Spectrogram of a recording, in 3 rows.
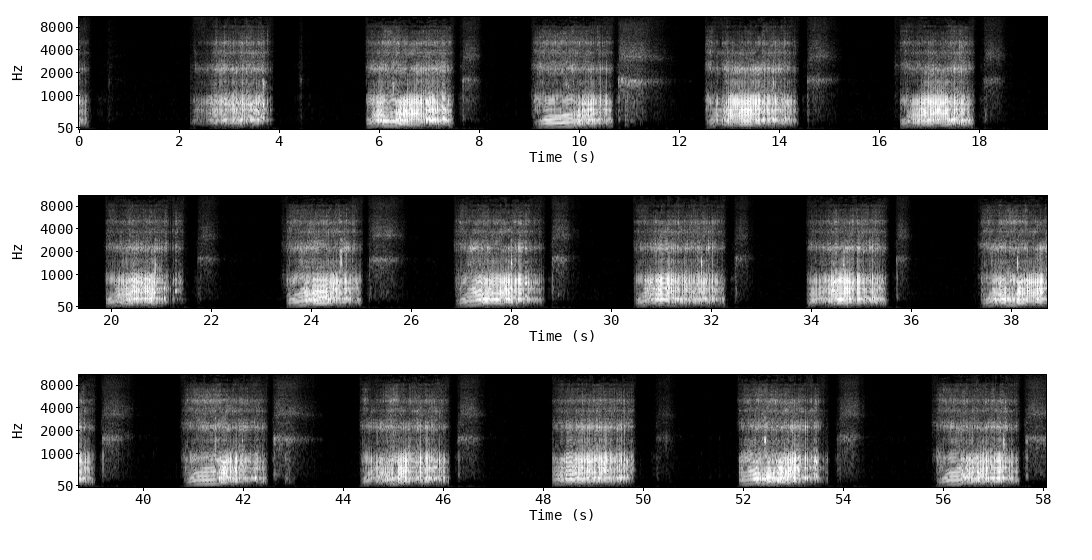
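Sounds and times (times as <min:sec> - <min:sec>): woman snoring: 0:00.0 - 0:00.3, 0:02.2 - 0:03.9, 0:05.7 - 0:08.1, 0:09.0 - 0:11.8, 0:12.5 - 0:15.2, 0:16.4 - 0:18.6, 0:19.9 - 0:22.2, 0:23.4 - 0:25.9, 0:26.8 - 0:29.2, 0:30.4 - 0:32.8, 0:33.9 - 0:36.0, 0:37.4 - 0:39.8, 0:40.8 - 0:43.4, 0:44.3 - 0:46.9, 0:48.2 - 0:50.7, 0:51.9 - 0:54.4, 0:55.8 - 0:58.0
faint breath: 0:10.8 - 0:12.0, 0:14.5 - 0:15.4, 0:25.1 - 0:26.1, 0:32.4 - 0:33.0, 0:39.1 - 0:40.0, 0:42.6 - 0:43.6, 0:46.2 - 0:47.0, 0:50.2 - 0:50.8, 0:53.8 - 0:54.6, 0:57.6 - 0:58.0.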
